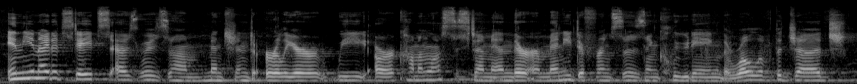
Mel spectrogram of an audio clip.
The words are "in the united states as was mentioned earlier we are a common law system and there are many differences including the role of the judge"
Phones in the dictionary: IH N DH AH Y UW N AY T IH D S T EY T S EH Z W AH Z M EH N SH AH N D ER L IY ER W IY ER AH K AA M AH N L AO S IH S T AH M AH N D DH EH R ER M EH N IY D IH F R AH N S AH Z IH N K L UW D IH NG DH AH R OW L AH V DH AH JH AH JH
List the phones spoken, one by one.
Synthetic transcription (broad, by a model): IH N DH AH Y UW N AY T IH D S T EY T S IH Z W AH Z M EH N SH AH N D ER L IY ER W IY ER AH K AA M AH N L AO S IH S T AH M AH N DH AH R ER M EH N IY D IH F R AH N S AH Z IH N K L UW D IH NG DH AH R OW L AH V DH AH JH AH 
